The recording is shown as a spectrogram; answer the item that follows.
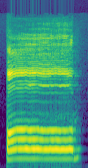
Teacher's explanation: इनमें 3 मात्रा काल लगता है। ओम, लंबी ध्वनि हो गई ना, 3 मात्रा काल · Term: प्लुत स्वर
